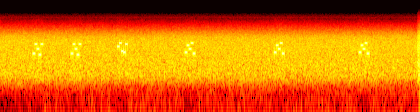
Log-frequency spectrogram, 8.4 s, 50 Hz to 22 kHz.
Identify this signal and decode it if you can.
Five-tone selective call (EEA), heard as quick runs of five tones, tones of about 40 ms, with radio hiss and a squelch burst at the end. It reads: 20610 20610 88430 39662 39662 39662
